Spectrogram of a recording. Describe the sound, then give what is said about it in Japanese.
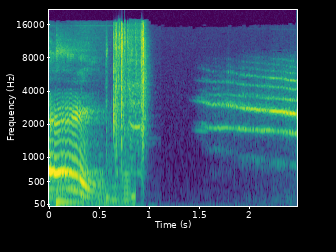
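A voice speaks, then a dart from the thrower's own personal set strikes the board with one sharp, crisp clack. A brief silence follows before steady, high, ringing tones fade in. “僕も持ってるんですマイダーツ、うん、なんでねこれちょっと次のコーナーに向けておちょっとダーツで開けてみるわ”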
